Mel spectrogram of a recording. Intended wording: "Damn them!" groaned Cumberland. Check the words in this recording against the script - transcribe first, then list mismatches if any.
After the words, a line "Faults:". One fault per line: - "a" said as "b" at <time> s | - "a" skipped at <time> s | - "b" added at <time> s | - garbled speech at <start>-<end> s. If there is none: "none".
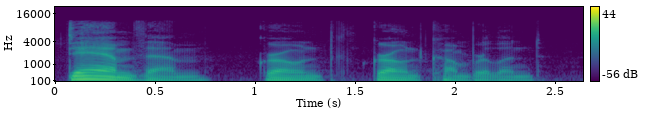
"Damn them!" groaned groaned Cumberland.
Faults:
- "groaned" added at 1.6 s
